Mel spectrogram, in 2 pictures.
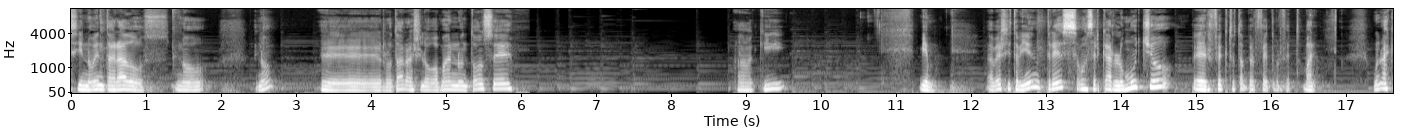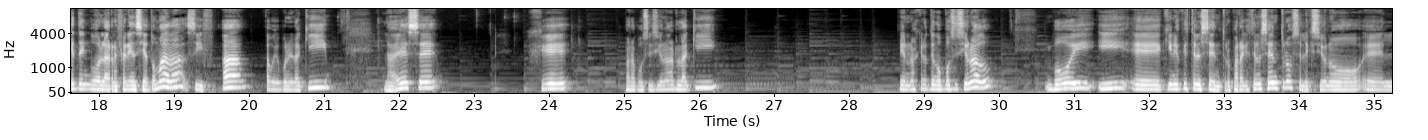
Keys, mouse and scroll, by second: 2.5 ctrl+z, 4.1 r, 10.8-11.3 scroll down 2, 11.1 middle click, 12.8 KP_3, 13.3-13.9 scroll up 14, 15.4-16.8 scroll down 16, 16.7 middle click, 19.4 shift+a, 20.2 g, 21.7 s, 23.9 f, 24.2 g, 28.4-29.3 scroll up 4, 30.1-30.8 scroll down 2, 30.8 shift+middle click, 33.2 right click, 34.5 shift+s.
